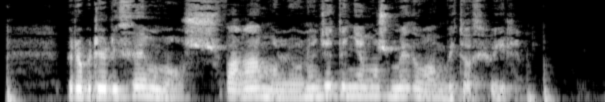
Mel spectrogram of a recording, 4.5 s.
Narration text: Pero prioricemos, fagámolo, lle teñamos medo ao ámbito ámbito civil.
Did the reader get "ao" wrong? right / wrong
right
